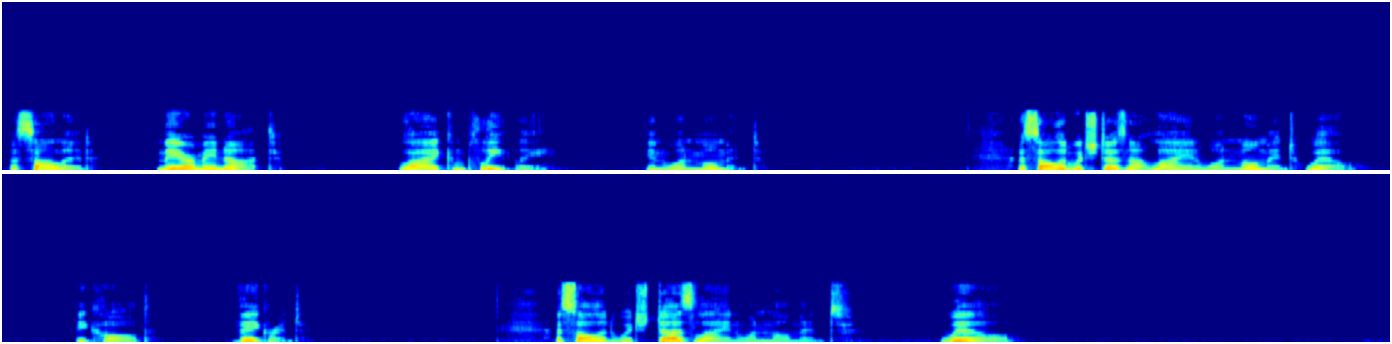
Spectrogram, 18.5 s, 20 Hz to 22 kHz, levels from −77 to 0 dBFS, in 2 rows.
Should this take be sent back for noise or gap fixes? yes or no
no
